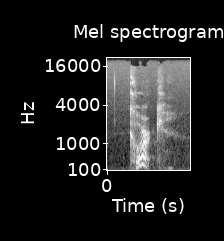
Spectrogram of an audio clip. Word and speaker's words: Cork: You said Cook. – He corrected you. – Corrected your pronunciation. – Crown Cook and Seal. – How do you feel right now? You just got corrected. – No, it's Cork.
